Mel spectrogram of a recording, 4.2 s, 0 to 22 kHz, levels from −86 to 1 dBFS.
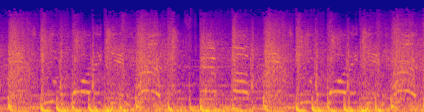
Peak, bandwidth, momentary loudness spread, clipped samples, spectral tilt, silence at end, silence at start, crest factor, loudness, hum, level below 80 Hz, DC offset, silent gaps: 0 dBFS; 14 kHz; 2 LU; under 0.1%; -5 dB/octave; 0 s; 0 s; 14 dB; -16 LUFS; none; -18 dBFS; under 0.1%; none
